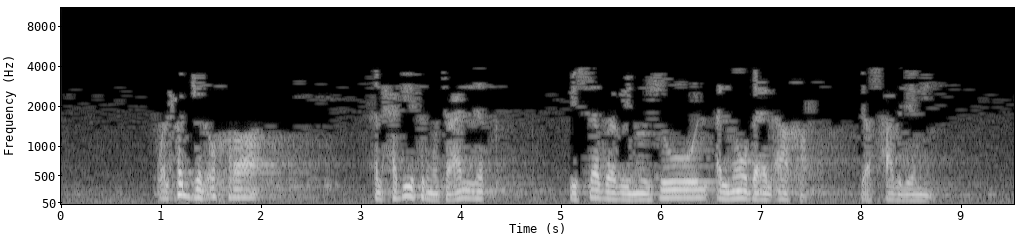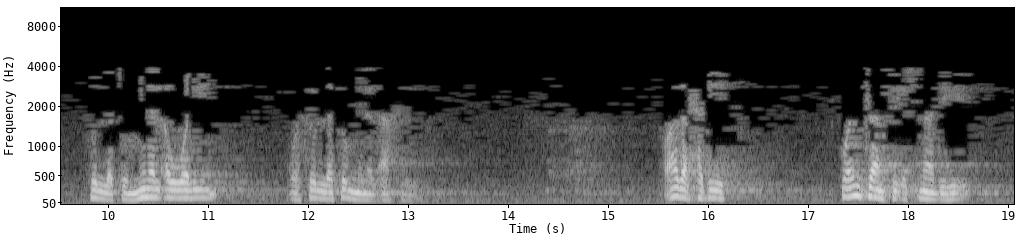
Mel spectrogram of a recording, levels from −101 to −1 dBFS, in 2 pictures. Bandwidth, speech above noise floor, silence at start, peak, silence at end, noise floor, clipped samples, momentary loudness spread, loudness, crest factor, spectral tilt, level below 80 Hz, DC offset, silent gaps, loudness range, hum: 4 kHz; 28 dB; 0.9 s; -6 dBFS; 0 s; -50 dBFS; under 0.1%; 22 LU; -24 LUFS; 18 dB; -13 dB/octave; -54 dBFS; 0.2%; none; 6 LU; none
